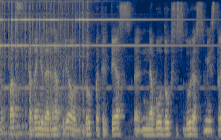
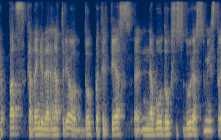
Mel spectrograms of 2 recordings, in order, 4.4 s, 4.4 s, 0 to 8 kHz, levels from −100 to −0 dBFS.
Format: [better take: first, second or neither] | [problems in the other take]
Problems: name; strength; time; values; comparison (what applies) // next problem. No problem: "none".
second | background sound (Telephone); 1 dB above the speech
